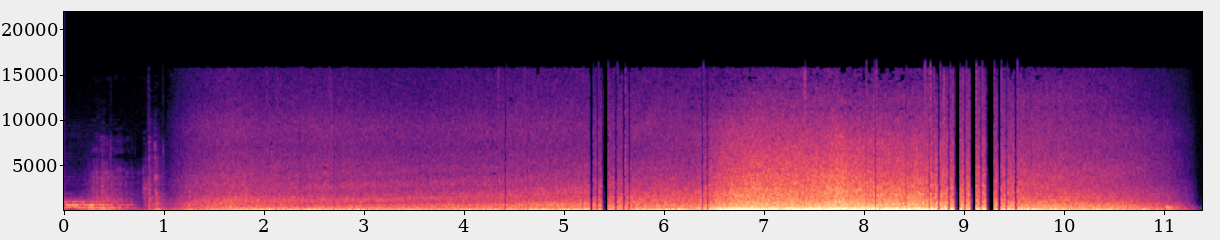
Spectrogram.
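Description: Water roars.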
